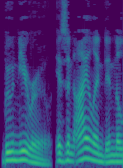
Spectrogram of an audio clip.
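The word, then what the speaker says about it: Bonairu: Bonaire, pronounced or Dutch Bonaire, pronounced Bo-N-R, Papiamento, Boniru, pronounced Buniru, is an island in the Leeward Antilles in the Caribbean Sea.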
